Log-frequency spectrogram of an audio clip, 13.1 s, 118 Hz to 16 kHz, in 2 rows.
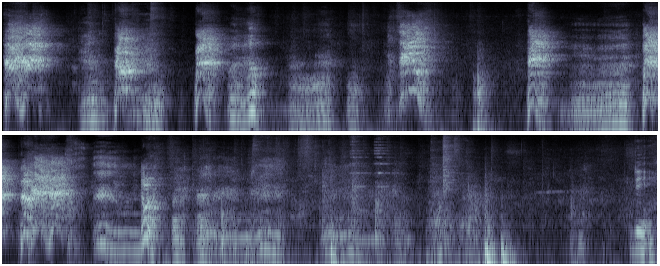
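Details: Several Shiba Inu puppies in a crowded puppy room, recorded on 1 September, barking in a busy overlapping chorus of sharp yaps, with growls and whines between bursts.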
